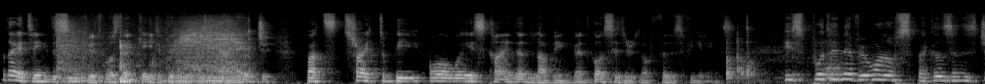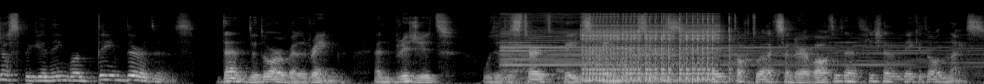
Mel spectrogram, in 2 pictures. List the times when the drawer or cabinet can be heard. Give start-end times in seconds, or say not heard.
0.6-2.5, 7.2-8.4, 15.7-17.2.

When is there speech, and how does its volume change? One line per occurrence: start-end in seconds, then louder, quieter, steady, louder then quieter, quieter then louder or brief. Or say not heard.
0.0-19.6 steady.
